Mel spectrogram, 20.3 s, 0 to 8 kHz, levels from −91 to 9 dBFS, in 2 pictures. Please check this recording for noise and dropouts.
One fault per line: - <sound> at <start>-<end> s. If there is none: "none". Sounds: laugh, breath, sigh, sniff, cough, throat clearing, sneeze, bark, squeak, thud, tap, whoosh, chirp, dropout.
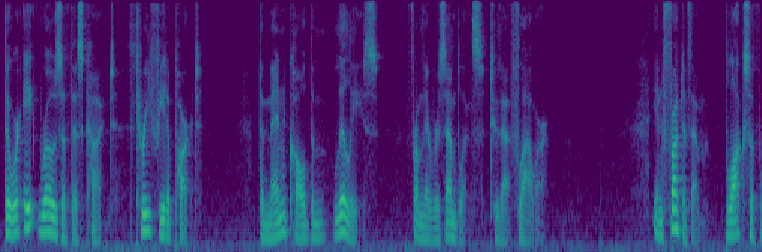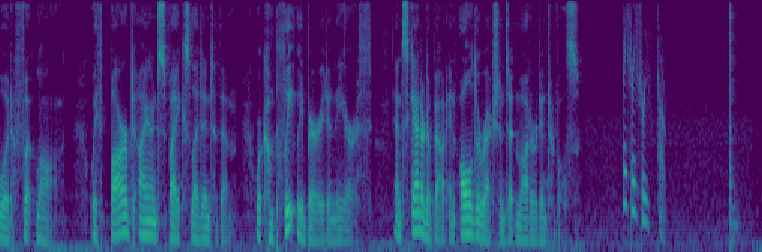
- chirp at 18.4-19.1 s
- tap at 19.9-20.0 s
